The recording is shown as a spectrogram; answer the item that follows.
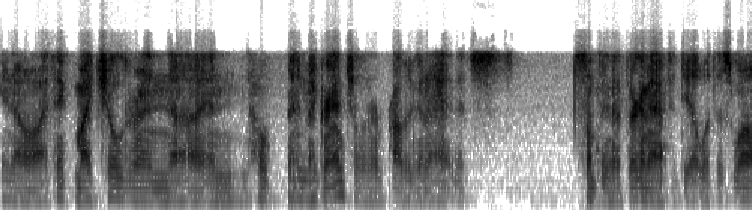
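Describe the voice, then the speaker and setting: Amid noticeable background noise, a man with fairly low pitch talks at a fairly quick pace, his intonation fairly even but his loudness swinging widely. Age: 60s. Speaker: podcast host. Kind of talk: casual chat.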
